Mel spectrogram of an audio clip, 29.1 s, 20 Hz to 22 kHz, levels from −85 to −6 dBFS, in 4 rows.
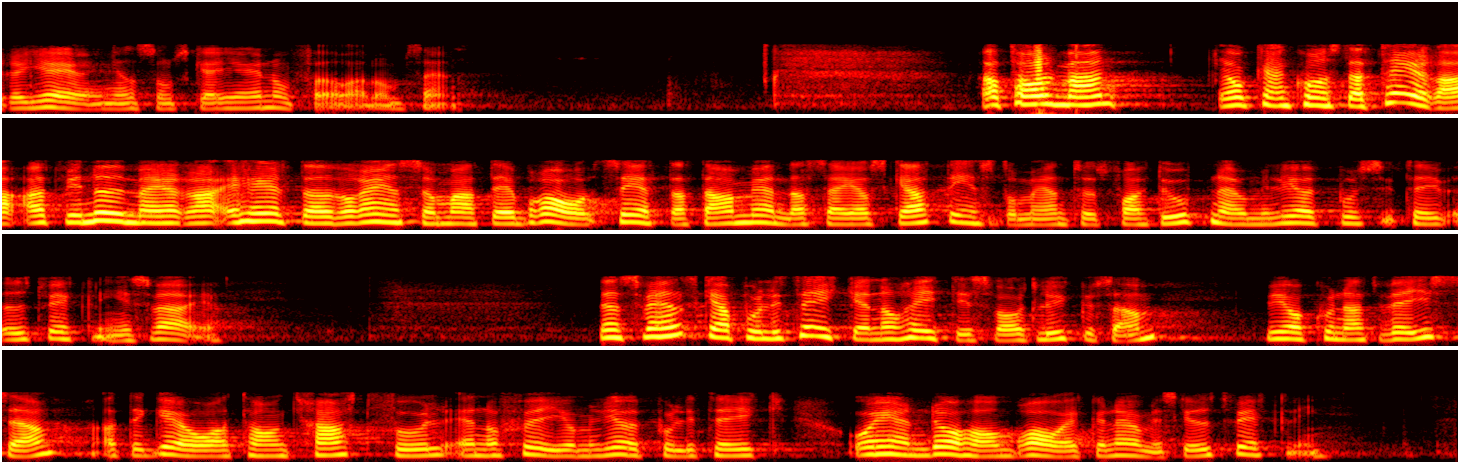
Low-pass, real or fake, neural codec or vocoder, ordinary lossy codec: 5.4 kHz; fake; vocoder, 44.1 kHz, 80 mel bands, Vocos; MP3, 48 kbps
